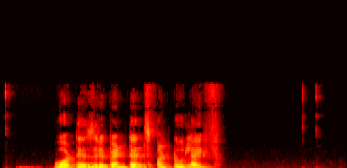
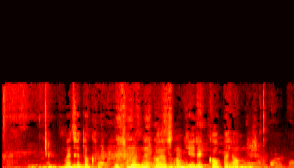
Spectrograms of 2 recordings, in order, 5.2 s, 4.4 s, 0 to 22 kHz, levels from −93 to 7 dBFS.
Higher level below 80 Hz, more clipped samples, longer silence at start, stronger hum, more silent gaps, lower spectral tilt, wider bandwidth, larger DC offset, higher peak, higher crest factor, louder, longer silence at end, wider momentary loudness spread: second, -64 dBFS vs -42 dBFS; neither; first, 0.8 s vs 0.05 s; neither; neither; about the same, -7 dB/octave vs -7 dB/octave; about the same, 11.5 kHz vs 11.5 kHz; neither; second, -10 dBFS vs -2 dBFS; about the same, 20 dB vs 18 dB; second, -26 LUFS vs -21 LUFS; first, 1.95 s vs 0 s; second, 10 LU vs 21 LU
